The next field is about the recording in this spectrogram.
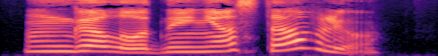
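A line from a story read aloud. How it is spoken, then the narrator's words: Seductive purr. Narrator (Russian): Мурлыкнул в губы искуситель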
